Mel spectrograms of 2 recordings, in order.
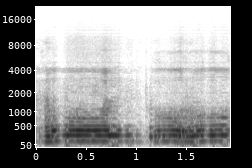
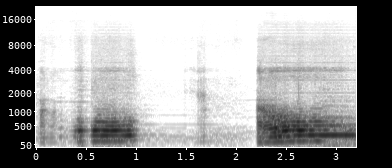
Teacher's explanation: Ro dhamma dibaca tebal. Ro bukan ru tapi ru.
